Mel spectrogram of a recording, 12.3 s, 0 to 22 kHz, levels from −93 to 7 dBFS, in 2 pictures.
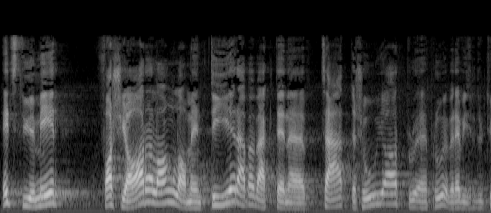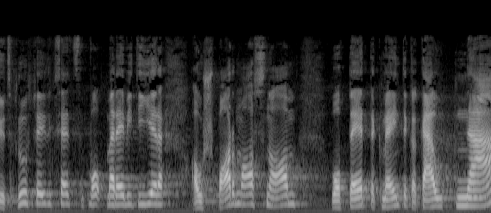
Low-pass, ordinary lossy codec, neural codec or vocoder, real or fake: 10.8 kHz; MP3, 48 kbps; none; real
